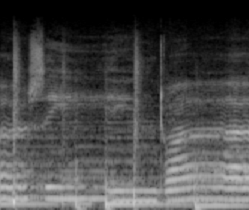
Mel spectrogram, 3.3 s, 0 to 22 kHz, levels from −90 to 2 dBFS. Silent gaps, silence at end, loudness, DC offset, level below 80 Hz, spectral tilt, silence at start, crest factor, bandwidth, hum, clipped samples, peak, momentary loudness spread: none; 0 s; -22 LUFS; under 0.1%; -36 dBFS; -6 dB/octave; 0 s; 16 dB; 12.5 kHz; none; under 0.1%; -4 dBFS; 4 LU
